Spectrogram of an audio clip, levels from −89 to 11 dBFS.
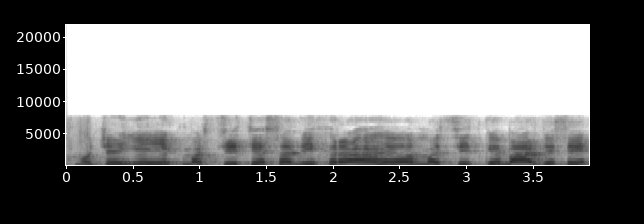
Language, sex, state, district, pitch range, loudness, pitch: Hindi, female, Punjab, Kapurthala, 230-250 Hz, -13 LUFS, 245 Hz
